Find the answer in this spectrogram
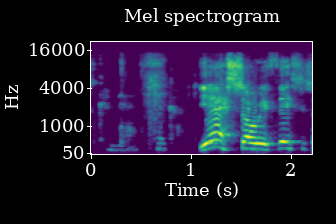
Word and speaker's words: Connecticut: Connect. It's not pronounced like that though. Whatever. It's Connecticut.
